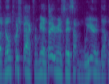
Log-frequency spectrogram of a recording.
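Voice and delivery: ordinary talk, nothing marked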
